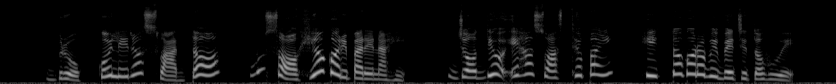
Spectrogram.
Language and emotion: Odia, disgusted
